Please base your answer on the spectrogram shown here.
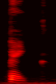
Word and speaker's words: bake: ends in an e this word is bake B A the E is silent like we said so it makes the a say its name so we hear b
